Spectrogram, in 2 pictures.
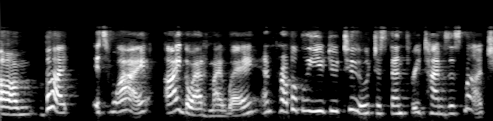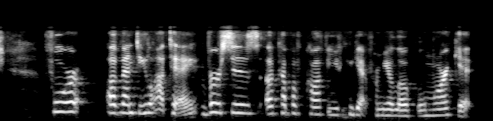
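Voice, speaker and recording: A woman speaks at a high pitch with very wide pitch swings. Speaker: webinar presenter, business executive. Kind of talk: webinar presentation. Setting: online webinar. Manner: fast.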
